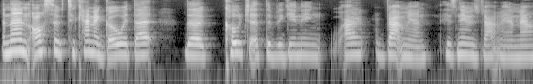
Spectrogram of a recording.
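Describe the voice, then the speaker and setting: A woman speaks at a moderate pace in a plain, everyday voice, her fairly high pitch held to fairly even intonation on a very clean recording with a silent background. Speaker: podcast co-host. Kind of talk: casual chat, movie review podcast.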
